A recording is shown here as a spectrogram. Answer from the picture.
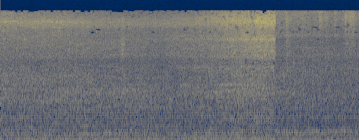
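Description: Street traffic with motorbikes and cars passing: a steady low engine rumble and tyre noise. The sound shifts abruptly a little after three seconds in.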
